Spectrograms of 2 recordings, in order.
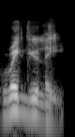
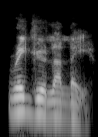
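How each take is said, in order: First: One of the two L sounds is dropped. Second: Both L sounds are clearly pronounced. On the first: The speaker calls it wrong. "people who are native English speakers often mispronounce words like this that have two L's. They say something like" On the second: The speaker calls it right. "So I'm glad you pronounced it correctly"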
